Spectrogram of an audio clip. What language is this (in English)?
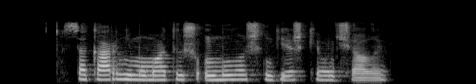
Mari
